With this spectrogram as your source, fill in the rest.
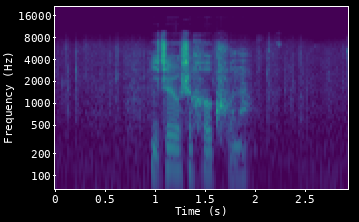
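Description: A young man speaks quietly and gently, close by.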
